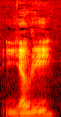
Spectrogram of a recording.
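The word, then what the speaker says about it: Yōtei: I think another thing is they got really scaled by Ghost of Yotei.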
